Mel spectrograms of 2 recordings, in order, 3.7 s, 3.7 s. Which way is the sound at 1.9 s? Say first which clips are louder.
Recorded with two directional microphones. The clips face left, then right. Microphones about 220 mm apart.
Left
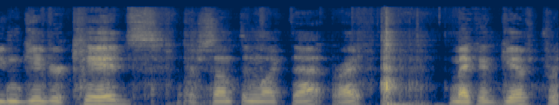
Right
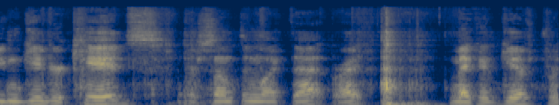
Left 2 dB; 35° left (ahead or behind).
